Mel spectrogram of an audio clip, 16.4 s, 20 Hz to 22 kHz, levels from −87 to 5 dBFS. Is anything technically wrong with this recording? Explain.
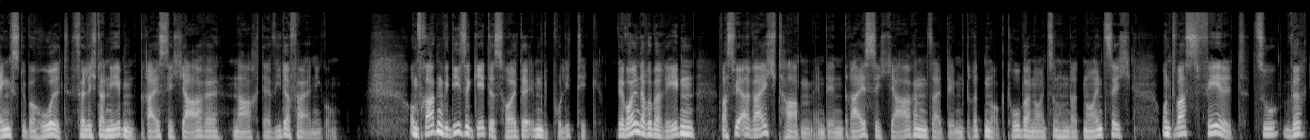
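Yes. There are two faults.

At about 6.81 s, right after "geht es heute im", there is a skip ahead. Roughly 0.4 s of the speech was dropped, likely because the jitter buffer overflowed while later audio was already waiting. Playback jumps forward with no gap filled in. The two sides join almost directly, so part of the phrase simply vanishes. The delay shrinks by a similar amount.

From 6.92 s to 8.04 s, just before "reden was wir erreicht", there is a jitter buffer speed-up. The buffer still held more audio than it wanted. The receiver cut many short pitch-period pieces in a row, about 70 ms in total. The speech runs about 5% faster at the same pitch. It sounds slightly hurried.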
